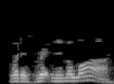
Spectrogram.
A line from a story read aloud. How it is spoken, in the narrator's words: he replied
